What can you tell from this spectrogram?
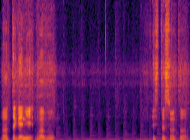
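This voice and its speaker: Male streamer, casual chat with viewers, mid pitch, faint music underneath. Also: flat delivery, normal speed, pushed and bright. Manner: chatty, self-mocking.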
